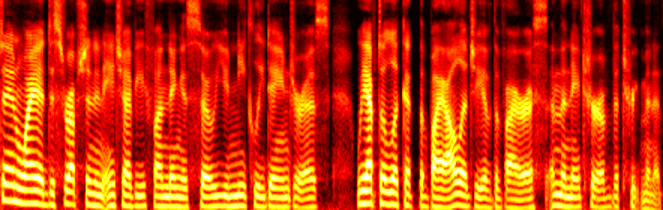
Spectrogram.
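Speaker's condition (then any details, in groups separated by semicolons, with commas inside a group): No condition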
